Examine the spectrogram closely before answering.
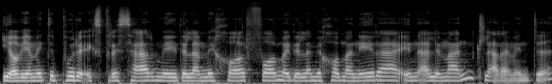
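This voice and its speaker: A woman's fairly low voice with a German accent, monotone and flat, at a moderate pace with hardly any pauses. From Germany. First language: German (speaking Spanish). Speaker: podcast host and music reaction youtuber. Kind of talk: casual podcast monologue. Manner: halting, many fillers.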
